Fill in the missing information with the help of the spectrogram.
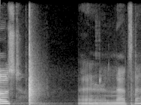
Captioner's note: gavel bangs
